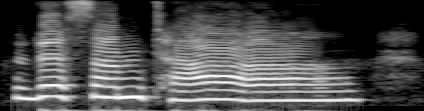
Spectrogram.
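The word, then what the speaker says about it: וְשַׂמְתָּ: And the accent is on ta. And this is munach before etnachta. Munach before etnachta says munach. So this is ve sam ta.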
